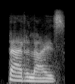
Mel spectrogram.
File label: "paralyse", Indian; Dictionary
